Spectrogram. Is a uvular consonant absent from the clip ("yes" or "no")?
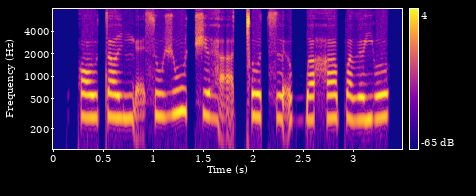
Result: yes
